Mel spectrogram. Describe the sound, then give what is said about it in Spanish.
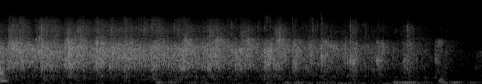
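A crowd claps steadily in a dense, sustained wash of applause for Christ during a sermon, holding strong before tapering off toward the end. “Fuerte, fuerte el aplauso para Cristo.”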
